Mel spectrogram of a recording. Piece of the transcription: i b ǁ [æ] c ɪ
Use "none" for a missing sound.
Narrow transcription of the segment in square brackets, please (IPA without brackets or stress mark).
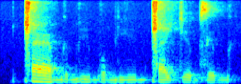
æ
